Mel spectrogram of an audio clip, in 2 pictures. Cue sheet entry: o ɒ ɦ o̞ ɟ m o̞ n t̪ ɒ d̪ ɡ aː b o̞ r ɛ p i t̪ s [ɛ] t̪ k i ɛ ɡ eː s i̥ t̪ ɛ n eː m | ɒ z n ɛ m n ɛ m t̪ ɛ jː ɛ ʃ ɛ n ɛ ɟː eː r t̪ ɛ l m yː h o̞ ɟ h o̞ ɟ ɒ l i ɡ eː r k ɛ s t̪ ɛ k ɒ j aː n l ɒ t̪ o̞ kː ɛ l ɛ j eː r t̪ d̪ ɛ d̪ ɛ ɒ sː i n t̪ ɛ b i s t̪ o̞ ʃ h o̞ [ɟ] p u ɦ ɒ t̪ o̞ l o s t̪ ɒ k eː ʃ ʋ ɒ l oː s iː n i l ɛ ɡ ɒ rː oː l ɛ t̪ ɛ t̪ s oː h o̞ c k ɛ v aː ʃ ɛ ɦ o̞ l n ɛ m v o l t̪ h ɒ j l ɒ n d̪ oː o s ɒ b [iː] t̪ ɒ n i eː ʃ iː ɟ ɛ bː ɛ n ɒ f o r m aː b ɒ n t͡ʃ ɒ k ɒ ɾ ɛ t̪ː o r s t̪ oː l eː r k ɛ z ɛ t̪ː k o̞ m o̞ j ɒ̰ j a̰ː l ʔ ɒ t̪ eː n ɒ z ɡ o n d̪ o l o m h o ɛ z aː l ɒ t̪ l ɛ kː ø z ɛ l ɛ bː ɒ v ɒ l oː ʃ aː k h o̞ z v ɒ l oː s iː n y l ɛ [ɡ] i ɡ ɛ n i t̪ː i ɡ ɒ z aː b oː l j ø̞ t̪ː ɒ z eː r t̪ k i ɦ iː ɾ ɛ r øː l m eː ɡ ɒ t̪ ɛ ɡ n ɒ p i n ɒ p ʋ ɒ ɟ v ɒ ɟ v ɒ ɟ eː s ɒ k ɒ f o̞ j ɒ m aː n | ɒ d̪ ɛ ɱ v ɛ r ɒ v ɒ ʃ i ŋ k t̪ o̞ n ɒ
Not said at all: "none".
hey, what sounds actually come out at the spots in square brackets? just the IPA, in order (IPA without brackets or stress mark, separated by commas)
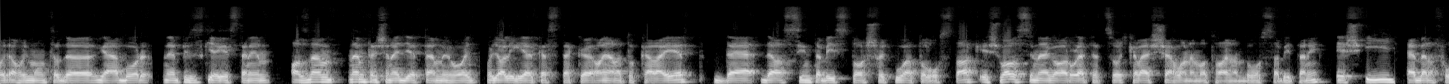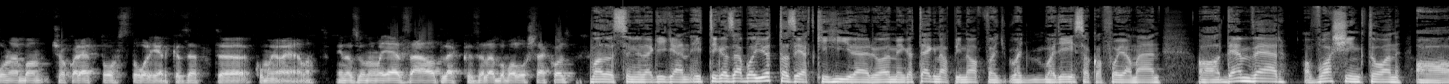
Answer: i, c, iː, ɡ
